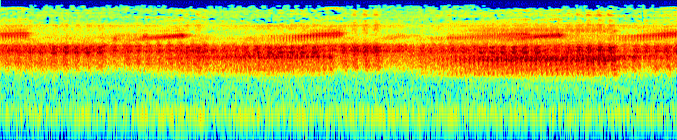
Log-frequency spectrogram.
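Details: Frogs calling together on a dam in Australia, heard from a shack: a thick, unbroken chorus of rapid pulsed croaks, swelling louder toward the end, with short upward-sliding whistled notes repeating above.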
